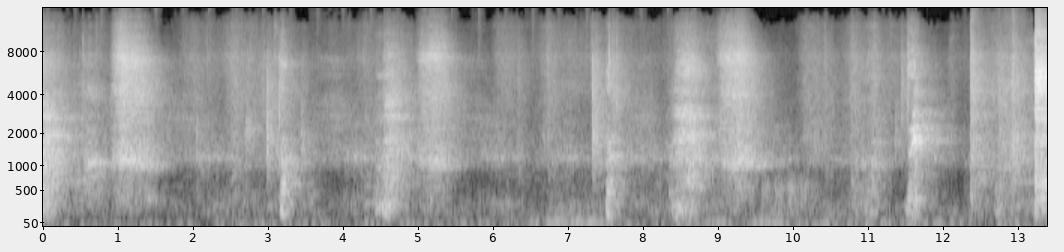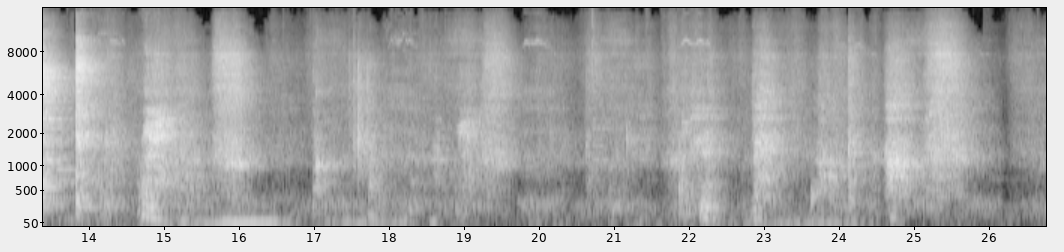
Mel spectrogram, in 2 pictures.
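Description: A man exhales sharply and forcefully with each lift.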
